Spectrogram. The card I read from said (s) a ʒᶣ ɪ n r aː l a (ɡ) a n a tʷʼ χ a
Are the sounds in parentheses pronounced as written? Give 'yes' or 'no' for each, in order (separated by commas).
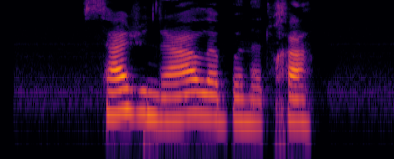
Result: yes, no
